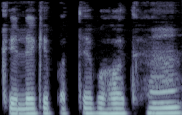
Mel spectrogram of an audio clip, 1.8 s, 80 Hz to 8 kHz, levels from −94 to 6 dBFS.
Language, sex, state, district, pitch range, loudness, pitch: Hindi, male, Bihar, Muzaffarpur, 125-135 Hz, -25 LUFS, 130 Hz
